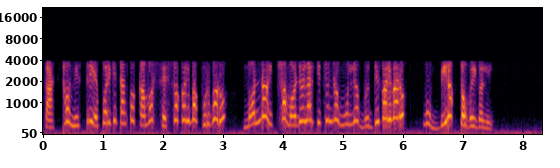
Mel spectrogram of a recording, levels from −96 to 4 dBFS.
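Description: Speech, carried throughout by the G.723.1 codec with heavy coding damage. Nothing is present above 3.8 kHz, so the sound is muffled and sibilants lose their edge. The codec works in 30 ms frames and rebuilds the voice from a compact model that updates slowly, so consonants smear into neighbouring sounds and voicing takes on a hoarse, buzzy roughness. The degree of damage fits a bitrate of around 6 kbit/s.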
